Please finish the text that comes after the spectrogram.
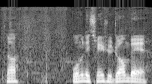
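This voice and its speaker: An actor playing a lively young man who loves diving and also narrates in a Chinese audio drama. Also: mid-range voice, brisk, lightly acted. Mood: cheerful, eager.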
